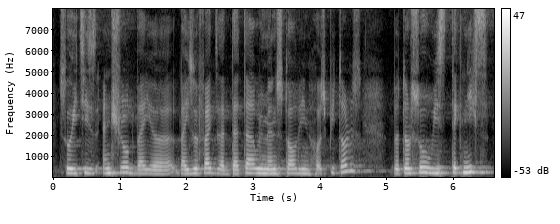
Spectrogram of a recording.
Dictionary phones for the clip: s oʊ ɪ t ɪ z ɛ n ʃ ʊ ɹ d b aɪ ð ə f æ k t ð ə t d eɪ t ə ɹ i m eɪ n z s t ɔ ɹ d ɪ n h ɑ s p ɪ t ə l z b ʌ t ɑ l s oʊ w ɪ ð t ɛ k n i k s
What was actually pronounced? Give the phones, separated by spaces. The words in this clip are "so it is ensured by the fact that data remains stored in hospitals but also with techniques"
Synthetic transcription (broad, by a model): s oʊ ɪ t ɪ z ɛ n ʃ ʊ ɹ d b aɪ ð ə f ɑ k t ð ə t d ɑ t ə w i m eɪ n s t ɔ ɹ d ɪ n h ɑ s p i t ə l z b ʌ t ɑ l s oʊ w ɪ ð t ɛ k n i k s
